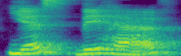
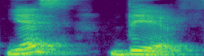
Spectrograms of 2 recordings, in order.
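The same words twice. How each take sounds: First: The word have is said in full. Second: The word have is reduced to a v sound.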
